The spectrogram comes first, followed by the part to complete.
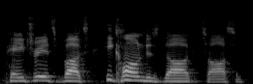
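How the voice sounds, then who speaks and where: A man's voice: on the high side, normal speed, a little mellow. A man hosting a casual fantasy football chat, joking around and reading out listener questions. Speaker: podcast host.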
